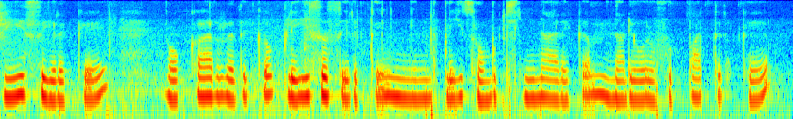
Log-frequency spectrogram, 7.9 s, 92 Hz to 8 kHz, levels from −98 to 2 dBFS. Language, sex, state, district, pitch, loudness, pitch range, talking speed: Tamil, female, Tamil Nadu, Nilgiris, 210 Hz, -18 LUFS, 200-220 Hz, 115 wpm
